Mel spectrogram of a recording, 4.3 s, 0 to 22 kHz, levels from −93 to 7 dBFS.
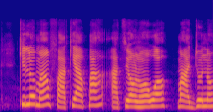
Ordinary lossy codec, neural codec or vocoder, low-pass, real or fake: none; codec, 24 kHz, 3.1 kbps, DualCodec; 10.8 kHz; fake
